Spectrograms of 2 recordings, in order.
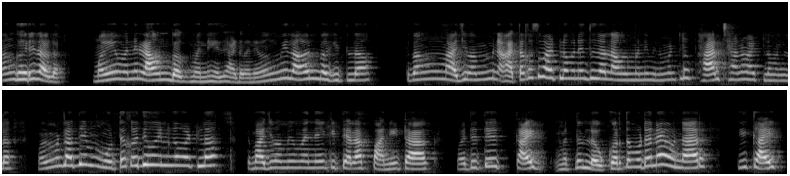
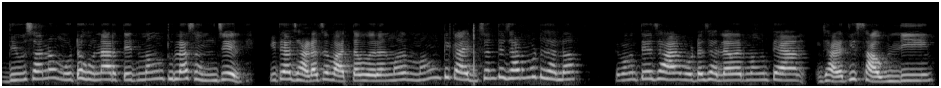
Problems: none marked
